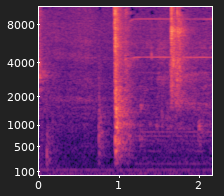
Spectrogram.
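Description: A sharp click about a second in as the motorcycle's ignition is switched on, with a couple of softer clicks around it. Just after it a faint, steady high-pitched whine begins.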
